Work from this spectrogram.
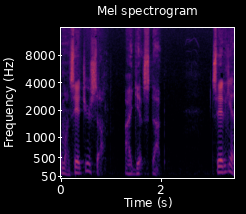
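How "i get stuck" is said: hushed whisper, lower and quieter. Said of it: "I want you to whisper".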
